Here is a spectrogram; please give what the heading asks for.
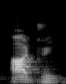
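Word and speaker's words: artery: जब हम British pronunciation करेंगे तो उसमें ये जो आर है ये साइलेंट होगा, हम इसको पढ़ेंगे आर्टरी। हाउएवर जब आप इसको अमेरिकन प्रोनाउंसिएशन करेंगे तो आर को थोड़ा सा साउंड देना पड़ता है, आर्टरी, आर्टरी उसको पढ़ते हैं।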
